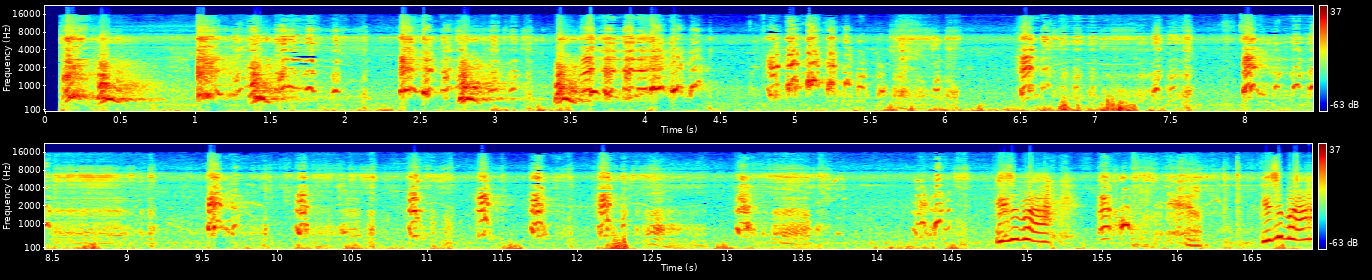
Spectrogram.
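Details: A male Staffordshire Bull Terrier chatters and barks in quick, uneven bursts of yips, whines and grumbles, strange noises he sometimes makes.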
